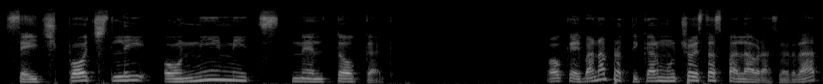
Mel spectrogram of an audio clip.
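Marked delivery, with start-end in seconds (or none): 0.0-4.0 "Seichpochtli onimitzneltokak" muy despacio; lento y claro. Shown as a demonstration. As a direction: articula cada sílaba. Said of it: "palabras complicadas". (verso lento y marcado)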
